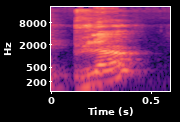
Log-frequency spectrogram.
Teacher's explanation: Nous en français, si je dis plein, parce que ça ressemble à Klein, c'est plein, et bien j'entends pas le N. Plein, pleine.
